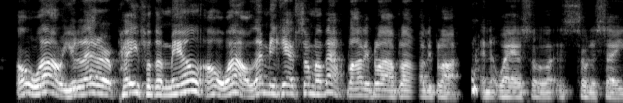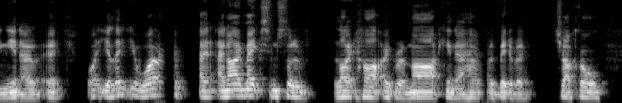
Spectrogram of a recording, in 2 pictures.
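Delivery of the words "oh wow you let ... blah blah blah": put-on American accent, raised and pitched up. Quoting a man at the next table, imitating an american accent. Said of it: "he has an American accent".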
